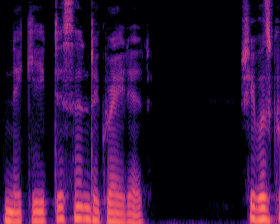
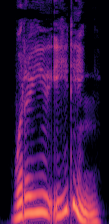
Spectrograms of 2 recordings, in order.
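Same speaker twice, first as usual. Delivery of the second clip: surprised; 7 semitones higher, faster than usual. Acted. Girl startled by boyfriend choking.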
